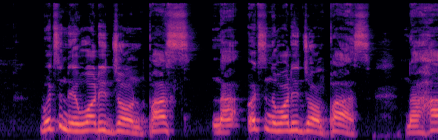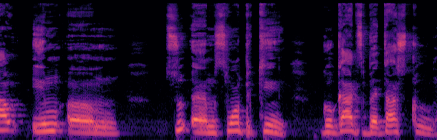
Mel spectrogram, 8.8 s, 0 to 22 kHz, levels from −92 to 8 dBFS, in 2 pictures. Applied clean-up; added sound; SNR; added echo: none; none; none; none.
